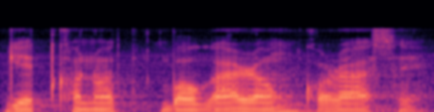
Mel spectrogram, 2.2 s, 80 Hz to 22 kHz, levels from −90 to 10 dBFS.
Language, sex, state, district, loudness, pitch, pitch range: Assamese, male, Assam, Kamrup Metropolitan, -15 LUFS, 105 Hz, 95-105 Hz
